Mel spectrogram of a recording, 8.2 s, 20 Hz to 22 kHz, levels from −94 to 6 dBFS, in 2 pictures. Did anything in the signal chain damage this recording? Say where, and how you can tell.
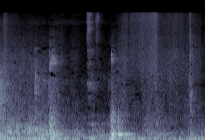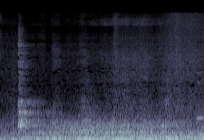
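Yes, at the codec stage, throughout. The treble sounds bright yet gritty and metallic, with nothing above 14.9 kHz. The likely cause is HE-AAC compression near 24 kbps, which rebuilds upper bands from copied lower ones. Plain low-pass filtering would sound dull instead.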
